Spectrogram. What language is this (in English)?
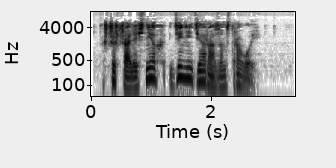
Belarusian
